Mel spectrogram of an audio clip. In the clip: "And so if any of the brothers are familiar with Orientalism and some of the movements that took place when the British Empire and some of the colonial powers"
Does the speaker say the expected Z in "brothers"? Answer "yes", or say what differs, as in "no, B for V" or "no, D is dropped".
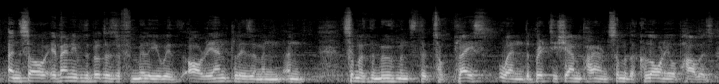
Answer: yes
